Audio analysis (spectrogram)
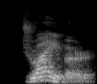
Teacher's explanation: Stress goes on the first syllable because the second syllable has a schwa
